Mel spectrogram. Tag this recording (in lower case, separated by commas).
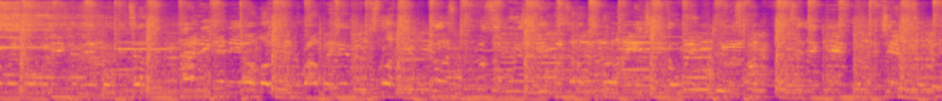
music, pop music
